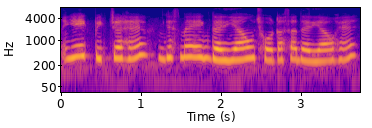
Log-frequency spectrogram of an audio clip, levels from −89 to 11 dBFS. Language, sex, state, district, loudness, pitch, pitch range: Hindi, female, Uttar Pradesh, Lalitpur, -16 LUFS, 310 Hz, 280-330 Hz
